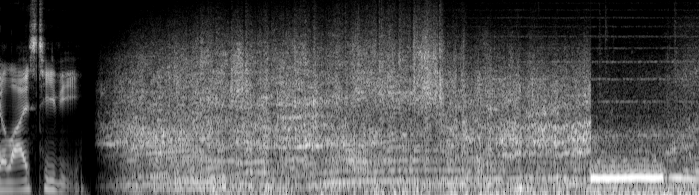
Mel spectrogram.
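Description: Car engines roar in the distance as cars drift around a track.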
